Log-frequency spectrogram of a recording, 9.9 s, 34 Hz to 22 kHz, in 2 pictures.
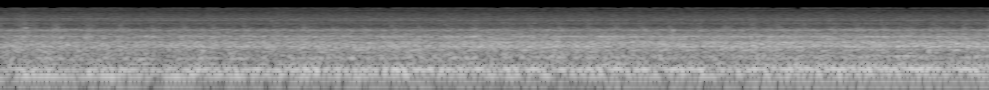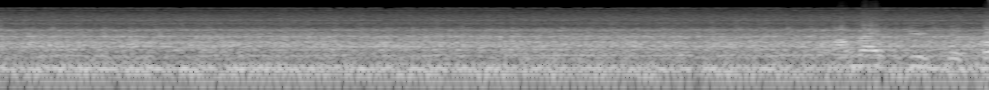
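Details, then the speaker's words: Holden HQ Ute, petrol-primed after 7–8 years sitting: steady, even idle with a smooth low rumble and no knocks or ticks. Healthy normal idle. "so anyway there's no like knocking or anything like that so I'm going to shut it down"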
